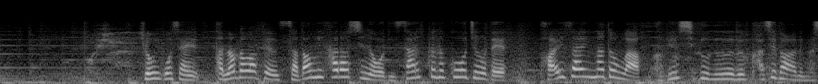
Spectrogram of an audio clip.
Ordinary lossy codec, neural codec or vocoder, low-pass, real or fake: none; codec, 16 kHz, 0.5 kbps, FunCodec, trained on Chinese and English, 25 frames a second; none; fake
